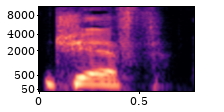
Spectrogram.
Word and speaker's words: GIF: And for his acceptance speech, he played a short video on the big screen that said, "It's pronounced GIF with a J, not a G."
